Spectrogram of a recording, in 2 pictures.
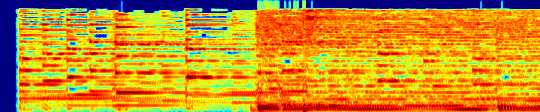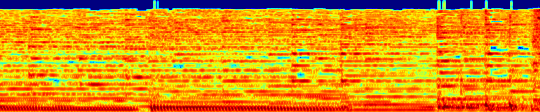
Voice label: saudades romantica, Gospel, masc

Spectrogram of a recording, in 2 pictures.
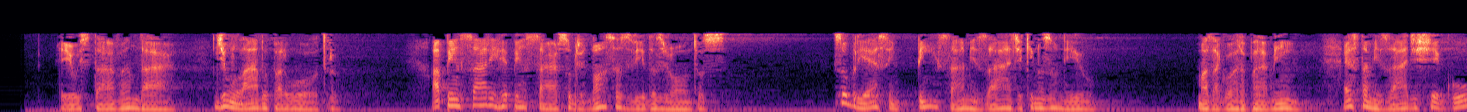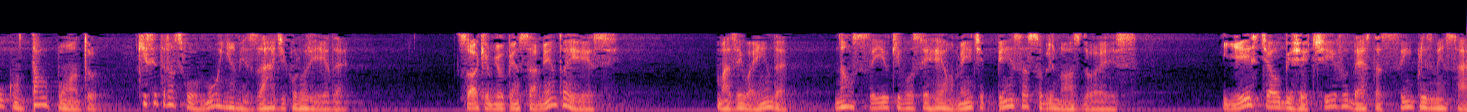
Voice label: ME DE UM SINAL VERDE, Telemensagens, Românticas, masc

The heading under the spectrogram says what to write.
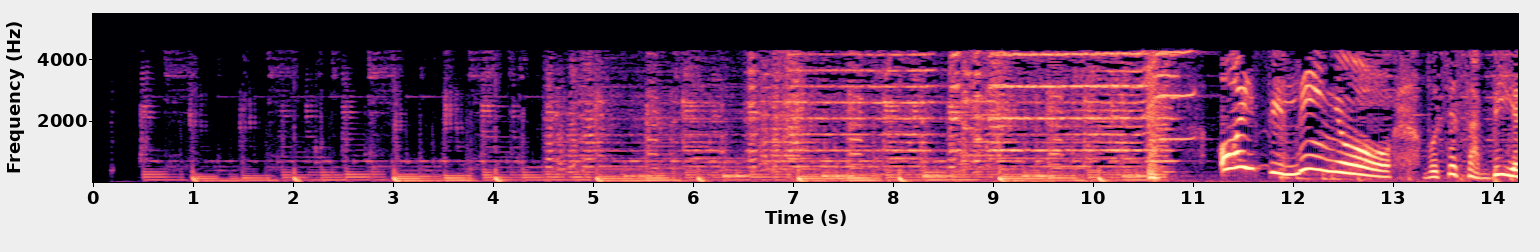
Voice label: Filho Criança Feminino; Aniversários; Aniv Familiar

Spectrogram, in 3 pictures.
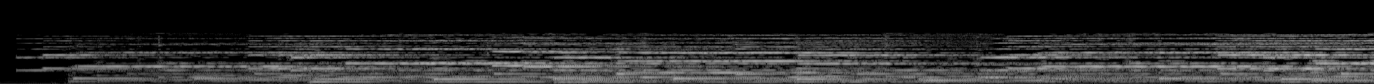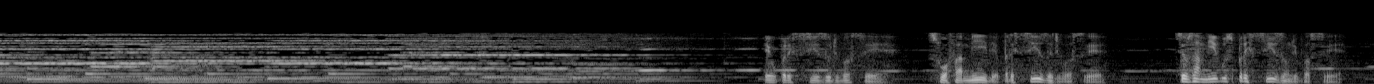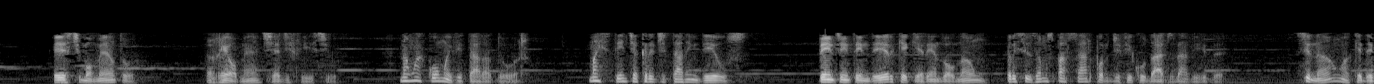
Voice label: Conforto Romântico Masculino; Telemensagens; Telemensagens 2017

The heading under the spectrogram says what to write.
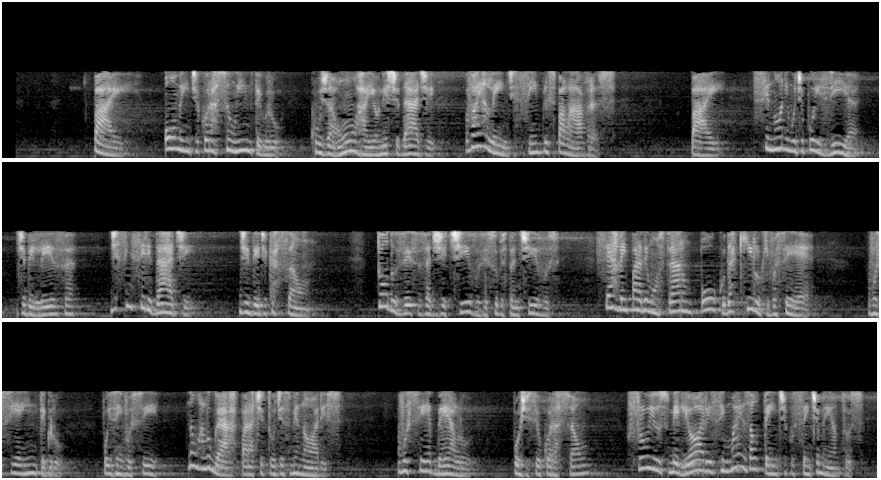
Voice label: PAI, Telemensagens, Aniversarios, fem; Telemensagens 2017

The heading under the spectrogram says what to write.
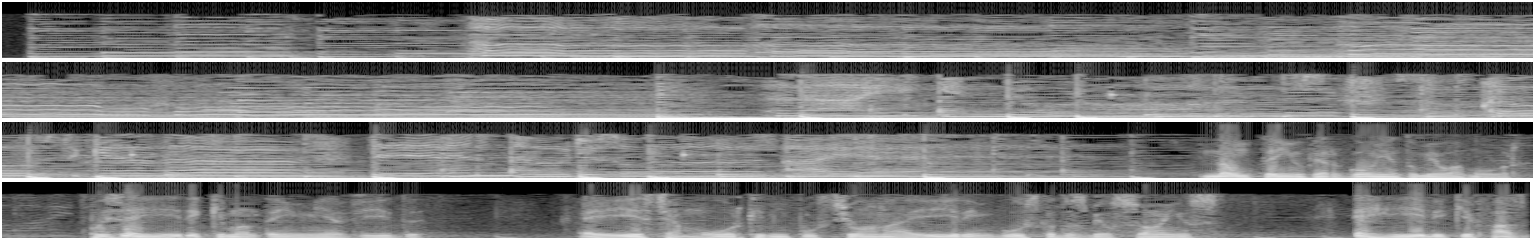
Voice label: Aniversário Romântico Masculino; Aniversários

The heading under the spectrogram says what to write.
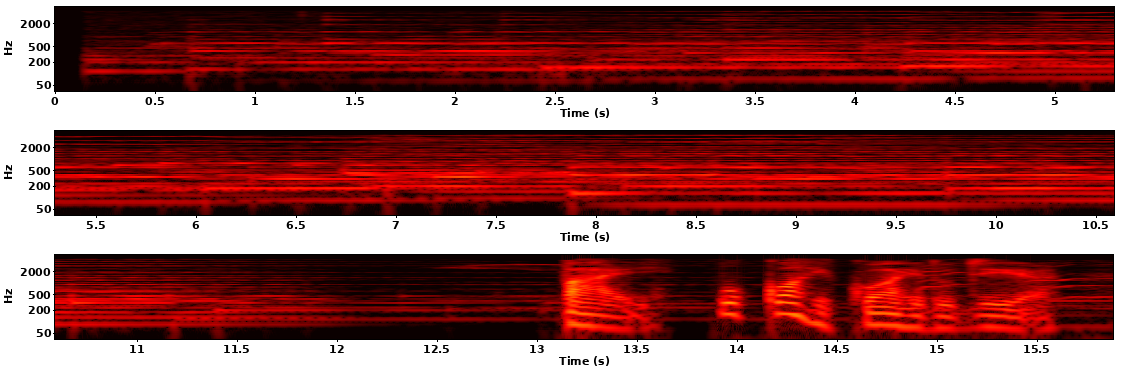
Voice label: Pai Evangélico Masculino; ANIV. Evangelico

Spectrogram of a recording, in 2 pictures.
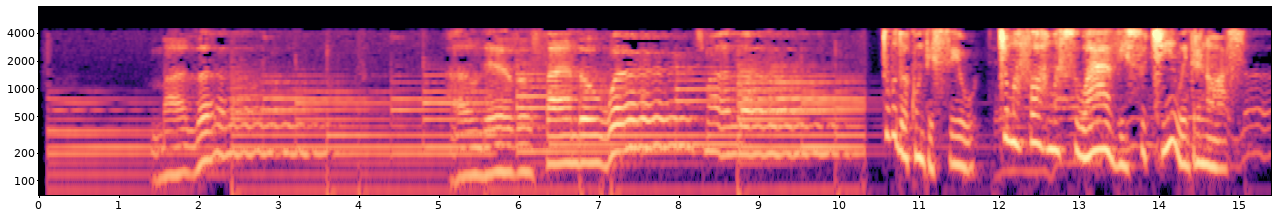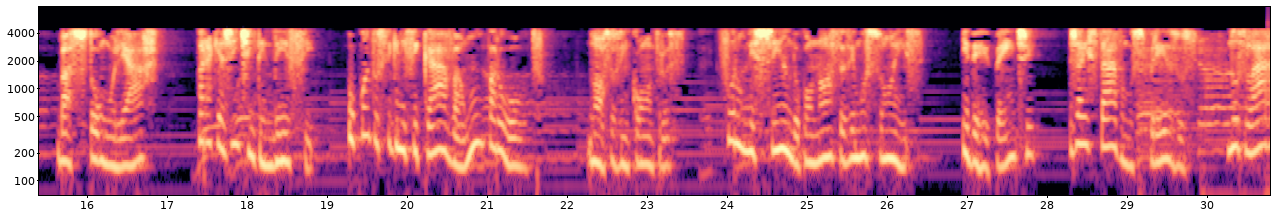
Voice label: Forte Feminino, Telemensagens Românticas

